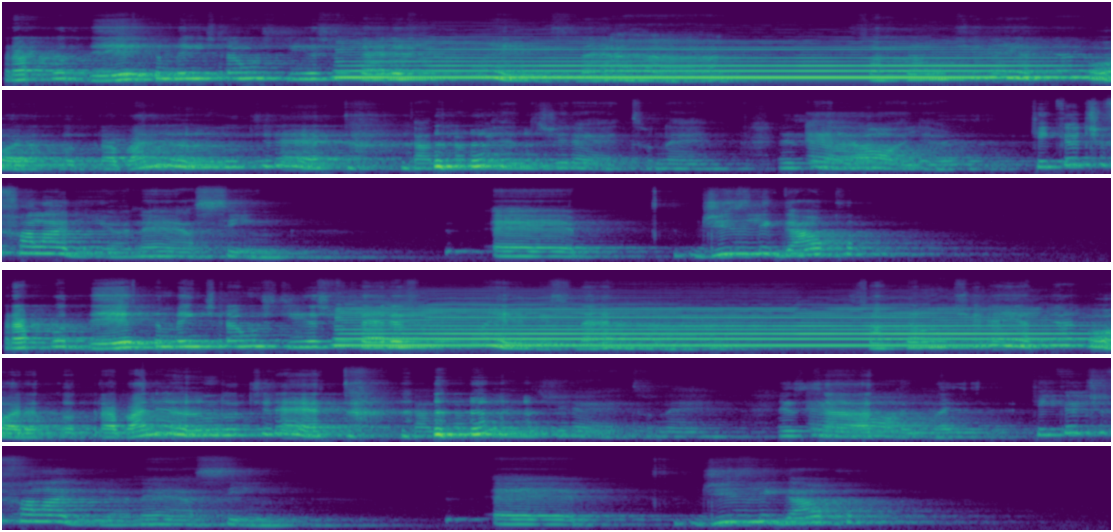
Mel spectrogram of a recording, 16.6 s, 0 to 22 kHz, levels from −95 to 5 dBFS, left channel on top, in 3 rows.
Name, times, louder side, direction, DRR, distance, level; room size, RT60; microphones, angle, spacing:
voice 1, 0.0-3.1 4.3-8.1 9.4-10.3, right 2 dB, 50° right, 7 dB, 1.2 m, -29 dB
Wind instrument woodwind instrument, 1.6-5.7, left 1 dB, 80° right, 0.9 m, -23 dB
voice 2, 3.0-3.7 7.6-9.1 9.6-10.3 10.7-12.5 13.5-14.0 14.5-15.3, left 2 dB, 90° left, 7 dB, 1.4 m, -35 dB
16.5 x 13.0 x 5.0 m, 1.2 s
head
